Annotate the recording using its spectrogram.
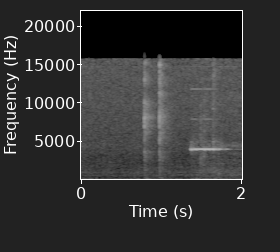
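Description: A couple of faint clicks, then a single short high beep, about half a second long, from a wall-mounted split air conditioner's indoor unit acknowledging the infrared 'on' command it has just received.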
